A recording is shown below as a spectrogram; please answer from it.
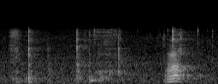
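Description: Plastic pump head of a hand-pump pressure sprayer being unscrewed from its bottle: a few short, light clicks and scrapes from the plastic threads.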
